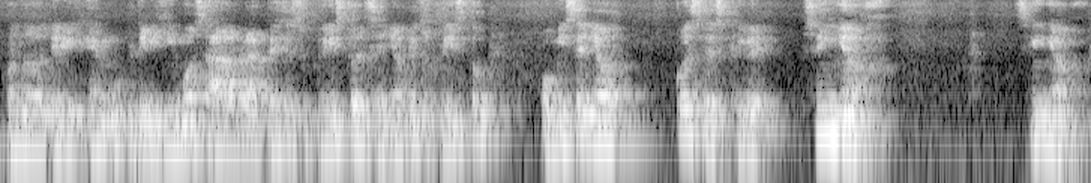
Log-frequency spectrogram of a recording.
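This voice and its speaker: A man teaching a French lesson, repeating words slowly and clearly for learners to copy. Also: medium pitch, warm tone. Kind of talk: slow language lesson with drilled pronunciation. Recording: echoey room, voice far from mic.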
